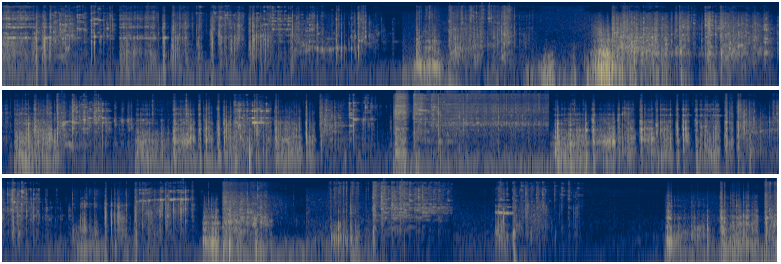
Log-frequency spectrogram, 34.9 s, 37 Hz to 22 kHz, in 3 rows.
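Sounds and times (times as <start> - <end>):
glass bottles shattering: 0.0 - 8.0, 9.0 - 14.0, 16.4 - 20.2, 22.1 - 24.2, 25.1 - 27.4, 28.4 - 32.1
glass shards clinking: 28.8 - 30.1.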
